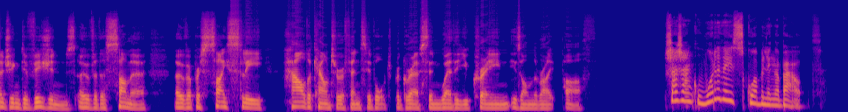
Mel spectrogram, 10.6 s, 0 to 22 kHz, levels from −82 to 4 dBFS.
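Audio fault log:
2.88–7.46 s, after "over the summer over": crude rate conversion. Samples are dropped without filtering, likely a 48 kHz to 44.1 kHz change. This adds a gritty, inharmonic fizz roughly 25 dB below the speech.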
